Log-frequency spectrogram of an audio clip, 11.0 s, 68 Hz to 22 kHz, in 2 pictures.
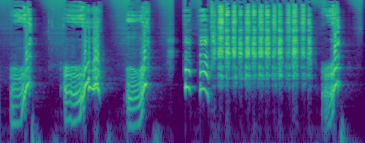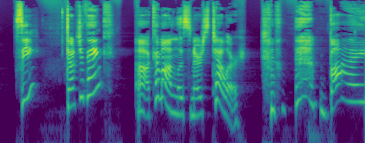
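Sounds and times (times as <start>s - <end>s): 
person imitating wire-haired fox terrier barks: 0.1s - 5.2s
speech: 0.2s - 1.3s, 7.6s - 10.9s.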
